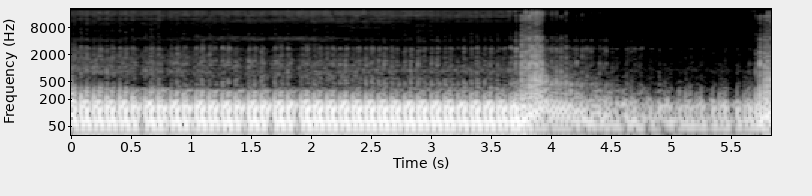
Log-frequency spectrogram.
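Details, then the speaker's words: 2018 Yamaha Bolt, 6,063 miles, cold start, Vance & Hines V02 and Bassani 3.5 slash-cut exhaust, stock ECU before flash: heavy revs, then throttle closes and two sharp cracks of deceleration afterfire, worse on gear changes or off-throttle. "so Ivan says that it's going to go ahead and take it away that pumping on deceleration when you're switching gears or when you're leaning off of the throttle"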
